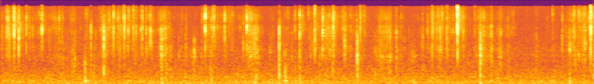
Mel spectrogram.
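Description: A palm-sized, solid lump of yellow foam-bead clay (floam) is flattened, stretched and pressed with thumbs and fingertips. It gives off a steady, quiet stream of bright, dry crackling and crinkling, with many tiny sharp pops scattered throughout and little low end.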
